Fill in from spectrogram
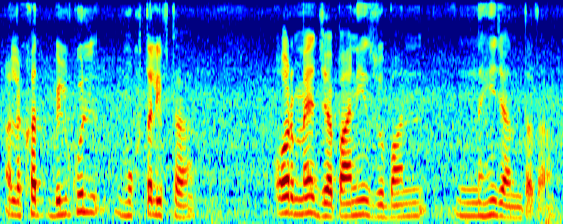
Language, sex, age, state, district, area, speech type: Urdu, male, 30-45, Delhi, North West Delhi, urban, spontaneous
